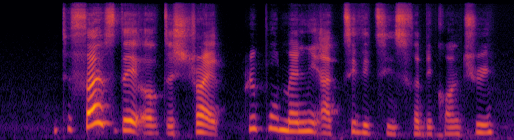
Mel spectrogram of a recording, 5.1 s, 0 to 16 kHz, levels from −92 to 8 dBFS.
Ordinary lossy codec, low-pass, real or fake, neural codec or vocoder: none; 14.4 kHz; fake; autoencoder, 48 kHz, 32 numbers a frame, DAC-VAE, trained on Japanese speech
